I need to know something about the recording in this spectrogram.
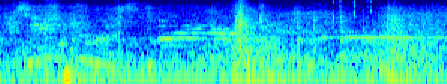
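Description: Faint voices in the background, with music playing quietly.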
